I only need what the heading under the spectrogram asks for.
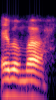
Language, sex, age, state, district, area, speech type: Sanskrit, male, 18-30, West Bengal, Cooch Behar, rural, conversation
